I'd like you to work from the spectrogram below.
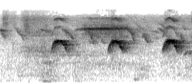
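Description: Bantam chicks chirping: three clear, high, arched peeps evenly spaced about half a second apart, each rising then falling in pitch, over a faint hiss with no voices.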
